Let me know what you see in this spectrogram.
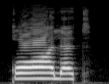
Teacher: ہم قاف کو موٹی آواز میں پڑھیں گے کیونکہ اس کے بعد مد الف ہے۔ مد الف اپنے پیچھے والے حرف کا حکم لیتا ہے تفخیم میں اور ترقیق میں، تو ہم مد الف کو بھی بھاری آواز میں ادا کریں گے۔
